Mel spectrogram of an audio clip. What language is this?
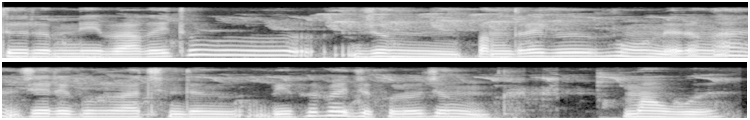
Bodo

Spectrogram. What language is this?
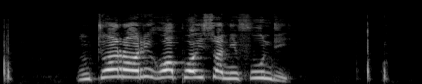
Taita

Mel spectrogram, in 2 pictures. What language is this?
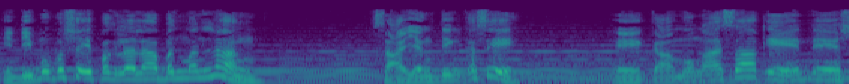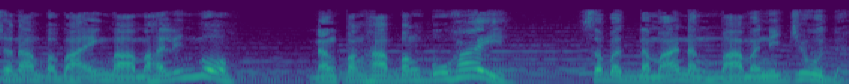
Filipino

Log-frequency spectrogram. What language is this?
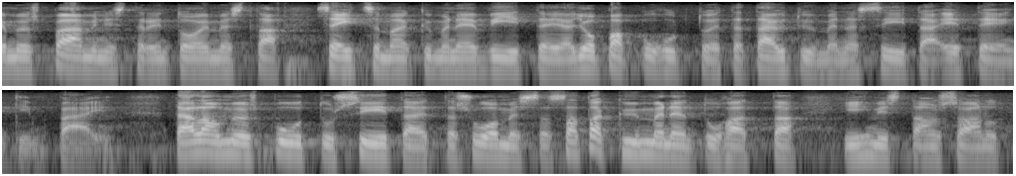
Finnish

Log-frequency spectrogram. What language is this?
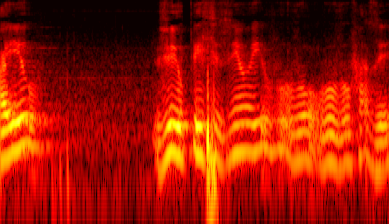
Portuguese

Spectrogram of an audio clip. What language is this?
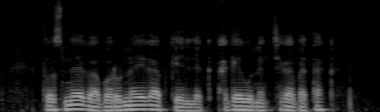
Kalenjin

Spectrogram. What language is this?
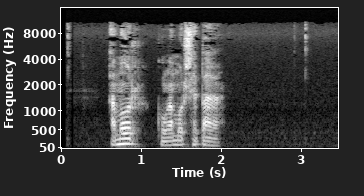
Galician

